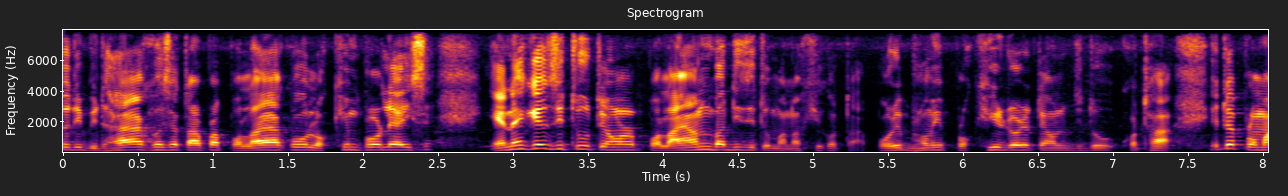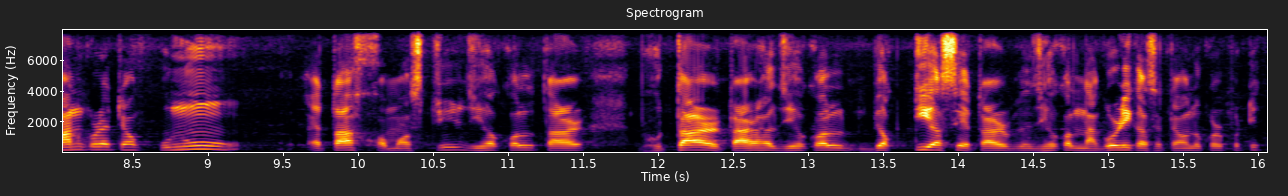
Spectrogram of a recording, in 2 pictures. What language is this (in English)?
Bangla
